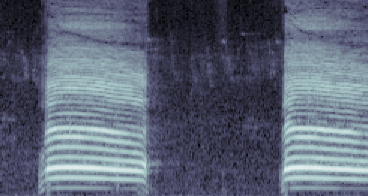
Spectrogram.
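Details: A lamb sheep gives two loud, sustained bleats with a slightly quavering tone, each over a second long, about three seconds apart.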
